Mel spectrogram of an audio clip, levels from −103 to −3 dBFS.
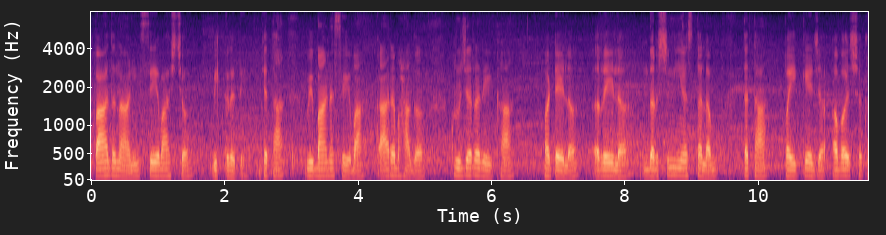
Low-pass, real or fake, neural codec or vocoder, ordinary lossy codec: none; real; none; none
